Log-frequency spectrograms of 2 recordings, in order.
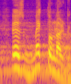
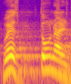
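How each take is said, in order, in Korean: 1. Mac은 완전히 발음하고, Do는 강세를 받지 않아요. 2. Mac은 거의 소리 나지 않고, Do는 강하게 강세를 받아요. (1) "그러면 못 알아들어요 전혀" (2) "처음에 맥은 거의 발음 안 해야 돼요. ... 이렇게 도가 커져야 돼요"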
